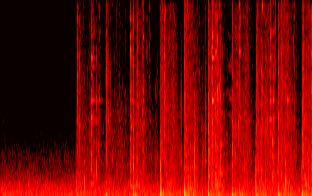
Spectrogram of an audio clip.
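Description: Heavy footsteps run quickly on pavement.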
